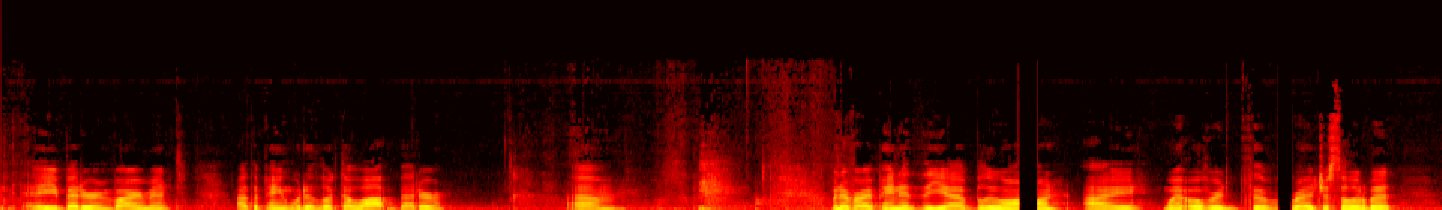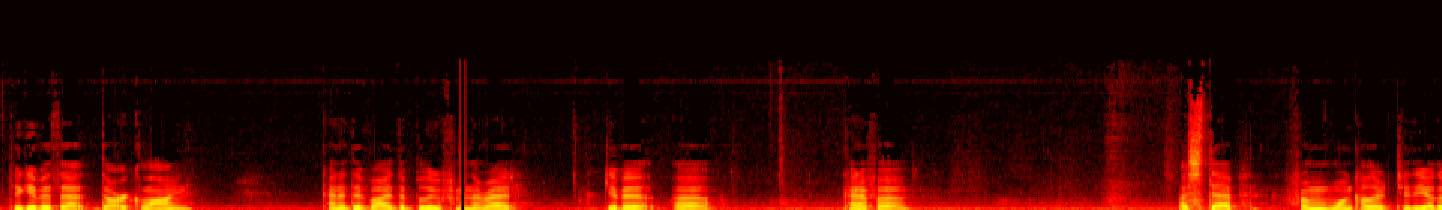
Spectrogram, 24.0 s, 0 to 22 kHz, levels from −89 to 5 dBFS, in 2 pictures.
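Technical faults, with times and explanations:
8.48–8.64 s, 10.64–10.76 s, 15.84–15.88 s: blocks of digital silence, 160, 120 and 40 ms holes where the sound drops out, from unfilled output buffers or invalid calculated values.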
